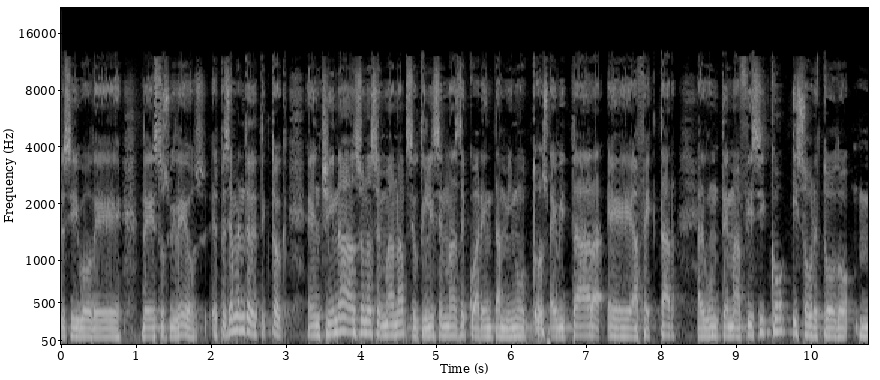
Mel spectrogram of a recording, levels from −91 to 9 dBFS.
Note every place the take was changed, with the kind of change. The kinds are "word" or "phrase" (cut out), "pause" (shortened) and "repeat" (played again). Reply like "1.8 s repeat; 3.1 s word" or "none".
4.6 s phrase; 6.5 s word; 8.5 s word

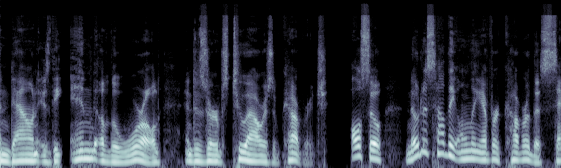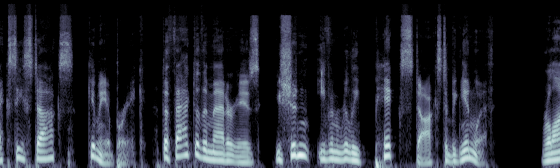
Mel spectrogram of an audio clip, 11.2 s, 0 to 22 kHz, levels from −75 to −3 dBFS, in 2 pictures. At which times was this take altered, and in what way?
3.4 s pause; 6.4 s pause; 7.1 s pause; 8.3 s pause

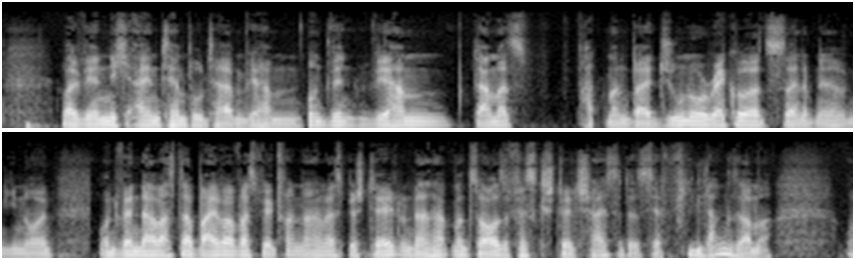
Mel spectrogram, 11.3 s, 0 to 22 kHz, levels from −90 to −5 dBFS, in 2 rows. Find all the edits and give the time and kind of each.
1.4 s word; 2.0 s word; 5.4 s phrase; 6.3 s pause; 7.5 s word

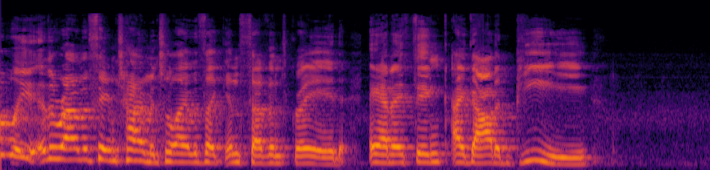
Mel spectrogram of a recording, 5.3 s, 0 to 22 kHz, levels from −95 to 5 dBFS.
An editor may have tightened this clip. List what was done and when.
2.7 s pause

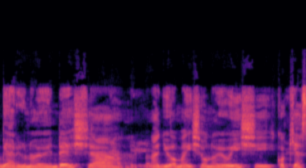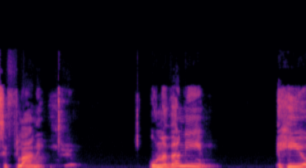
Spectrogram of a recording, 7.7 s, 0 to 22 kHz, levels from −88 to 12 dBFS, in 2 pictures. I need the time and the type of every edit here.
none

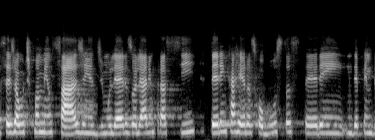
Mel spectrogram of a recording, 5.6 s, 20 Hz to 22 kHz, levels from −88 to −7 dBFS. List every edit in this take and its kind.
1.5 s word; 3.1 s pause

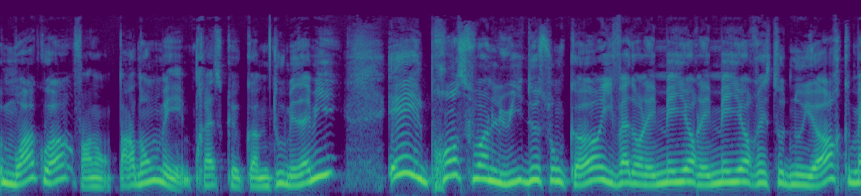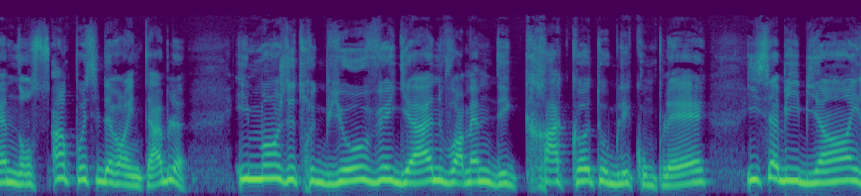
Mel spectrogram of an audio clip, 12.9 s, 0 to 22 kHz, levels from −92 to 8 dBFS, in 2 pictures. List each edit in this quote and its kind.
5.2 s repeat; 6.8 s phrase

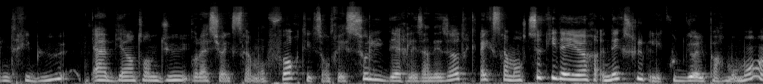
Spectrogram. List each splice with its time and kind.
0.9 s word; 1.9 s word; 4.7 s word; 5.2 s word; 6.5 s word

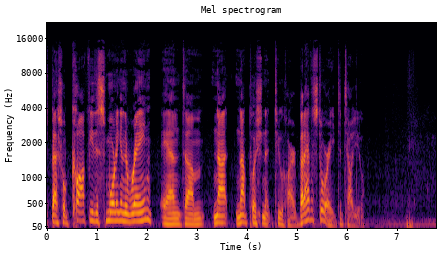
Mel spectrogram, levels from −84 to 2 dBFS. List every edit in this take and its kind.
2.2 s pause; 3.7 s pause

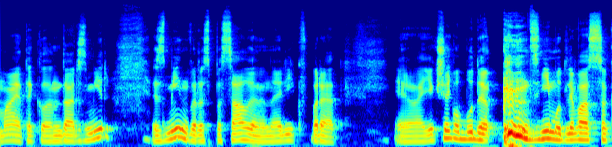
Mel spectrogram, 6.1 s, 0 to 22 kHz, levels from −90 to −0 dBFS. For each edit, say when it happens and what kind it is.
1.9 s word; 4.5 s word

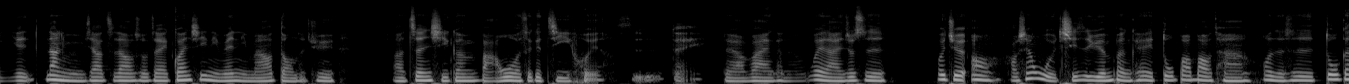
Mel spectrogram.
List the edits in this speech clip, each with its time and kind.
none

